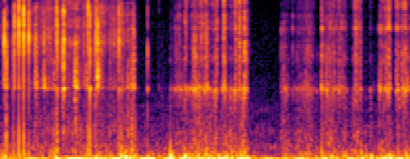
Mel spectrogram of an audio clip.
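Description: Long acrylic nails tap and scratch a light, solid, palm-sized wooden block with a scalloped edge and round dimpled holes, held in both hands. Quick, sharp clicky taps come first, then turn into bright, hissy scratching across the wood. The sound dips briefly near the three-second mark, then the scratching picks up again.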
